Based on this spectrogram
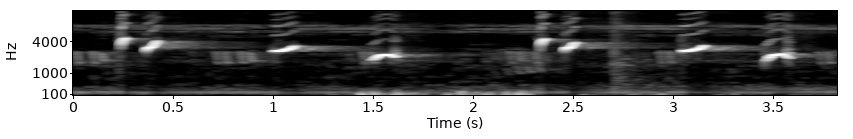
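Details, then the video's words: Lesser green leafbird in a forest, a recording used to lure wild birds: clear whistled notes in quick pairs, some rising and some dropping, repeated through the clip over a low rumbling background. "suara asli pikat cucak ijo mini di hutan"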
